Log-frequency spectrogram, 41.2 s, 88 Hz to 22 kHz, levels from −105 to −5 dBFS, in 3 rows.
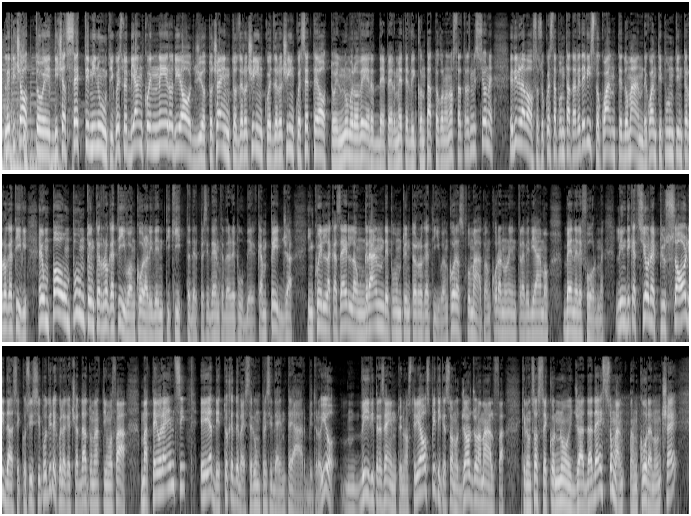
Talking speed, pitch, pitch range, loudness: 175 wpm, 135 Hz, 115-165 Hz, -25 LUFS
